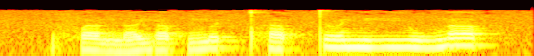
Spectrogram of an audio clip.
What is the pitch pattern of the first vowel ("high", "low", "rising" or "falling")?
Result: low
